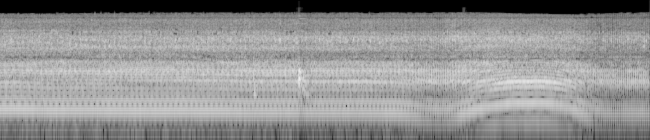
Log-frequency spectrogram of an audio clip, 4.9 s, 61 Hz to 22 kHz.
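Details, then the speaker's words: Powerwise ink pump air motor after rebuild with 1002 spares kit, end cap tightened for better compression: clean, steady whirring that briefly sags then climbs and holds, normal running after repair. "the motor is running running real well we've got a real good repair on this motor"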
